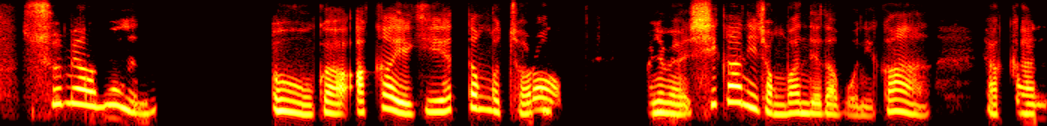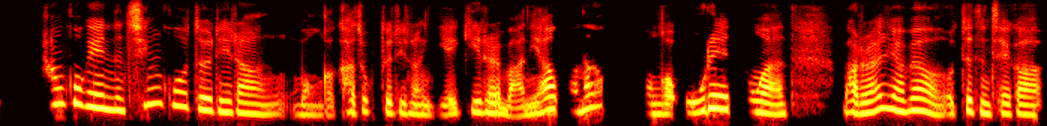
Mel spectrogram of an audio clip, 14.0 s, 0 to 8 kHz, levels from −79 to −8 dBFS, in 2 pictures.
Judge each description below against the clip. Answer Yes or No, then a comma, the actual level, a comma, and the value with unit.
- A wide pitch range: Yes, wide, 6.3 semitones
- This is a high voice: Yes, high, 230 Hz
